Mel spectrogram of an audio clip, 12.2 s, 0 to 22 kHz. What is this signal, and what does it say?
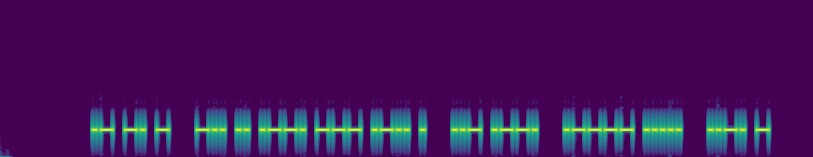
Morse code, heard as a keyed tone, about 20 wpm, 700 Hz. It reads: ANT DIPOLE UP 15 FT
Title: Practice QSO - Exchange 2 - Info - 20wpm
